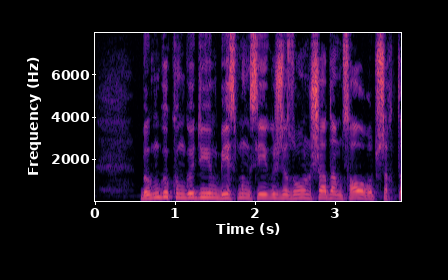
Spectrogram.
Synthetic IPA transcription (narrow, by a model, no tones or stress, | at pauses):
bʏɡʲɪŋɡʲɪkʲʰʏŋɡʲed̪ejɪmbe̞sməɴse̞ɡʲɪzʒʏzwo̞nənʃəɑd̪ɑmsɑwəʁəpʃəqt̪ə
